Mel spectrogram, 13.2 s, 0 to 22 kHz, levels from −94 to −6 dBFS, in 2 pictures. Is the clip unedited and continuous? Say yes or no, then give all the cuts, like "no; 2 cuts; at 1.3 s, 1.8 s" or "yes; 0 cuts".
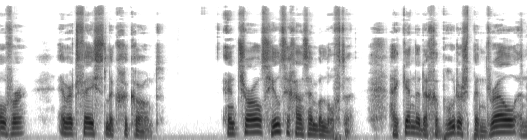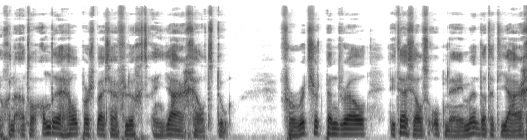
yes; 0 cuts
